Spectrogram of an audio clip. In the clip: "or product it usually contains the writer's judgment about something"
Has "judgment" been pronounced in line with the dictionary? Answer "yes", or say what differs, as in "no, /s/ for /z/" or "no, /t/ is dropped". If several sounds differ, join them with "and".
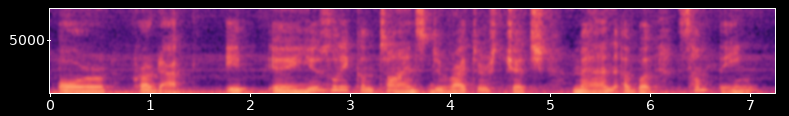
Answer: no, /t/ is dropped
